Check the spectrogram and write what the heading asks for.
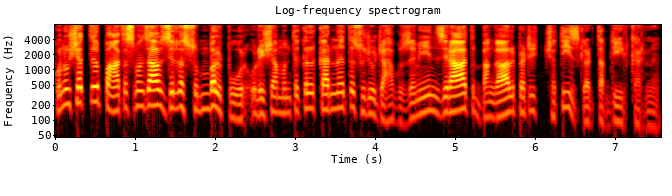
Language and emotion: Kashmiri, neutral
